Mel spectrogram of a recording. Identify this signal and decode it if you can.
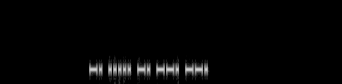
Morse code, heard as a keyed tone, about 52 wpm, 690 Hz. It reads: N5NGG
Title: USA Call Signs - 5 Characters - Repeated 3x - 50wpm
